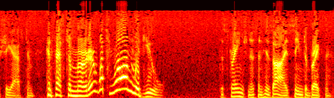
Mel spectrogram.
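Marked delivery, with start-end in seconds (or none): 0.9-3.3 high, incredulous challenge; angry wife. A narrator's reading. Wife challenges husband's questioning, high angry outrage. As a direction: climb higher into drawn-out outrage. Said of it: "her face pale and angry".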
